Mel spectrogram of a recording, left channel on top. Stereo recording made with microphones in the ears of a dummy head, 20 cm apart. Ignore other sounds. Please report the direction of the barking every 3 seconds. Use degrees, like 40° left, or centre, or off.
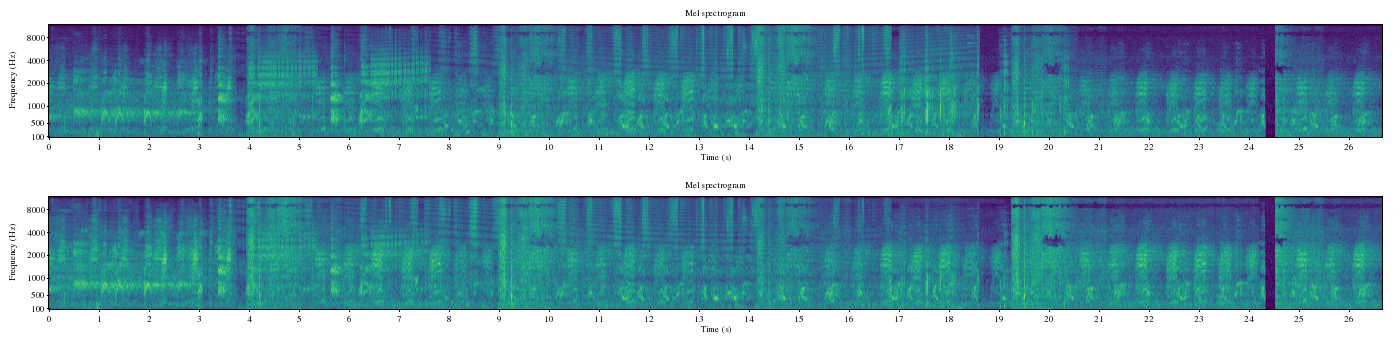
40° right, 10° right, 20° left, 10° left, 10° right, 40° right, 40° right, 40° right, 40° right.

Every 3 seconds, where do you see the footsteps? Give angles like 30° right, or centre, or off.
off, 60° right, 50° right, 30° right, centre, 40° left, 60° left, off, off.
